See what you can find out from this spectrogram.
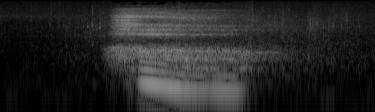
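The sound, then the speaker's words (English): A deep breath taken in through the nose and let out through the mouth comes as one breathy sigh lasting under a second. It carries a faint voiced tone that slides downward, then fades into quiet. “Take a deep breath in through the nose and breathe out through the mouth.”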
